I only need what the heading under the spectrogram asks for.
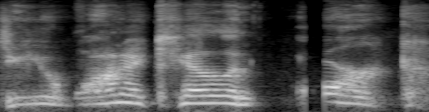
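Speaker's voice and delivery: high, hushed half-whisper. In a game, a character half-whispers into a sleeping companion's ear: half-whispering. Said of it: "I'm gonna whisper into Kira".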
